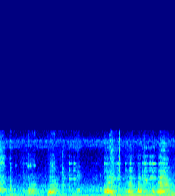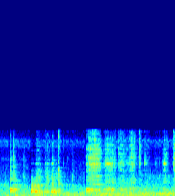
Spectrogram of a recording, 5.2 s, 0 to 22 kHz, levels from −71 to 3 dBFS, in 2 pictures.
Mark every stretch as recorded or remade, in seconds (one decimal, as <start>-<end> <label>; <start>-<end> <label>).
0.0-2.5 recorded; 2.5-3.1 remade; 3.1-5.3 recorded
